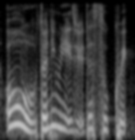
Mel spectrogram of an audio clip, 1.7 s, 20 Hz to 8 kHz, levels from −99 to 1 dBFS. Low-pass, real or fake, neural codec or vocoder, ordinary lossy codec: 7.2 kHz; real; none; none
